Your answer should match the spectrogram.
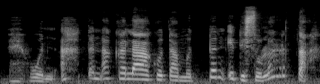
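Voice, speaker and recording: A woman's voice: on the high side, big pitch swings, moderate pace, a bit bright, slight background noise. A woman playing a spirited older woman devoted to family in a radio drama, with an Ilocano accent. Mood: concerned, earnest.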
